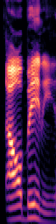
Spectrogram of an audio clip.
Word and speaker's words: Albany: Albany. That's the right way you say it.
